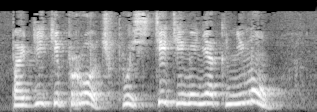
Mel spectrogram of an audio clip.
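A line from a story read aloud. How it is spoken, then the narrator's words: Shouted. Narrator (Russian): крикнул он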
